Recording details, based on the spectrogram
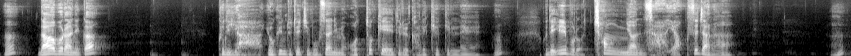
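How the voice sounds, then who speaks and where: A male pastor preaching in a colloquial, emphatic way, often asking his listeners rhetorical questions, swinging between loud outbursts and low mutters. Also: sing-song, moderate pace, husky. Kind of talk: sermon.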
